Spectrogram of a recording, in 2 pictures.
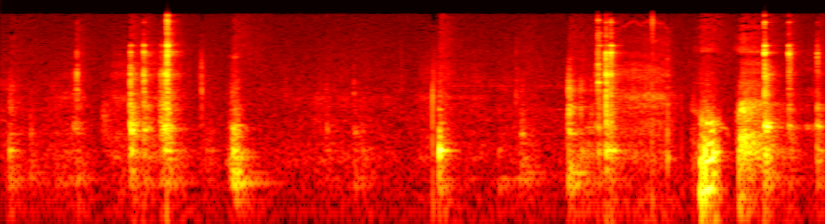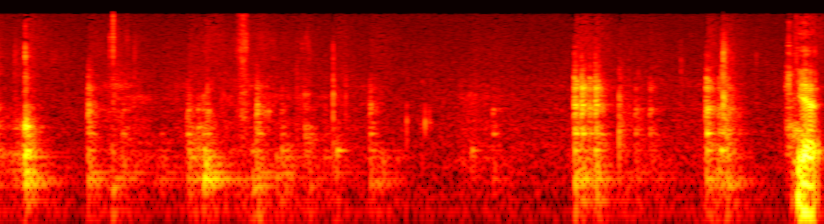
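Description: Irregular light clicks and metallic knocks from a mill spindle being turned by hand, with the belt slack, to start a tap into a hole while the quill is fed down by a quill wheel.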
